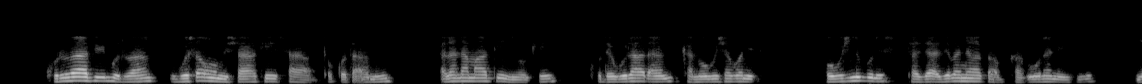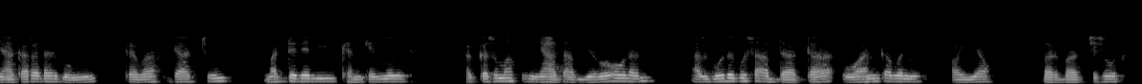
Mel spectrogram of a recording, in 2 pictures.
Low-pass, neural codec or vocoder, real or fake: 3.6 kHz; codec, 24 kHz, 0.9 kbps, WavTokenizer, medium speech release version 2; fake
